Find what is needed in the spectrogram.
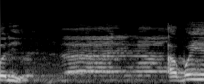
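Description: A voice chanting: a short falling phrase, then one long held note of about a second, in the intoned style of religious recitation.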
